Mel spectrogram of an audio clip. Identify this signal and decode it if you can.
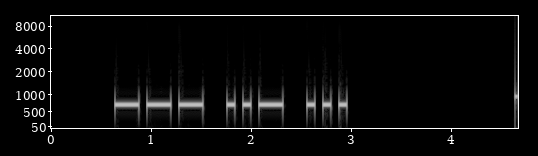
Morse code, heard as a keyed tone, about 15 wpm, 700 Hz. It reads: OUS
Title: Prefixes and Suffixes 15wpm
